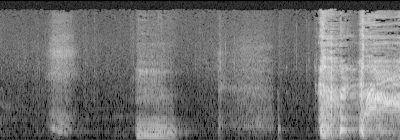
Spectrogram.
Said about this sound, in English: Excuse me. I've just been blessed with this lingering cough. Guess I need to be willing to suffer.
